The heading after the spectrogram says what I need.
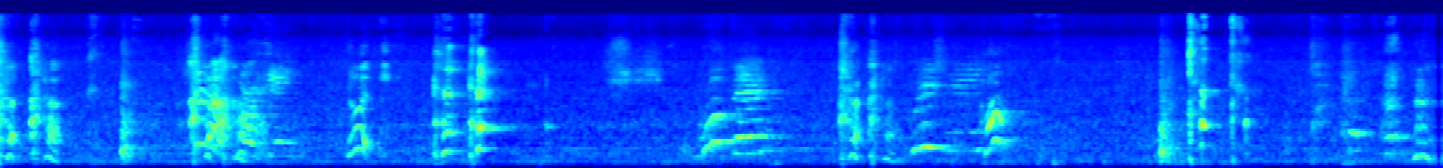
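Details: Young child's short, deliberate cough bursts, a voluntary fake cough done to get what he wants, not an illness cough.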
